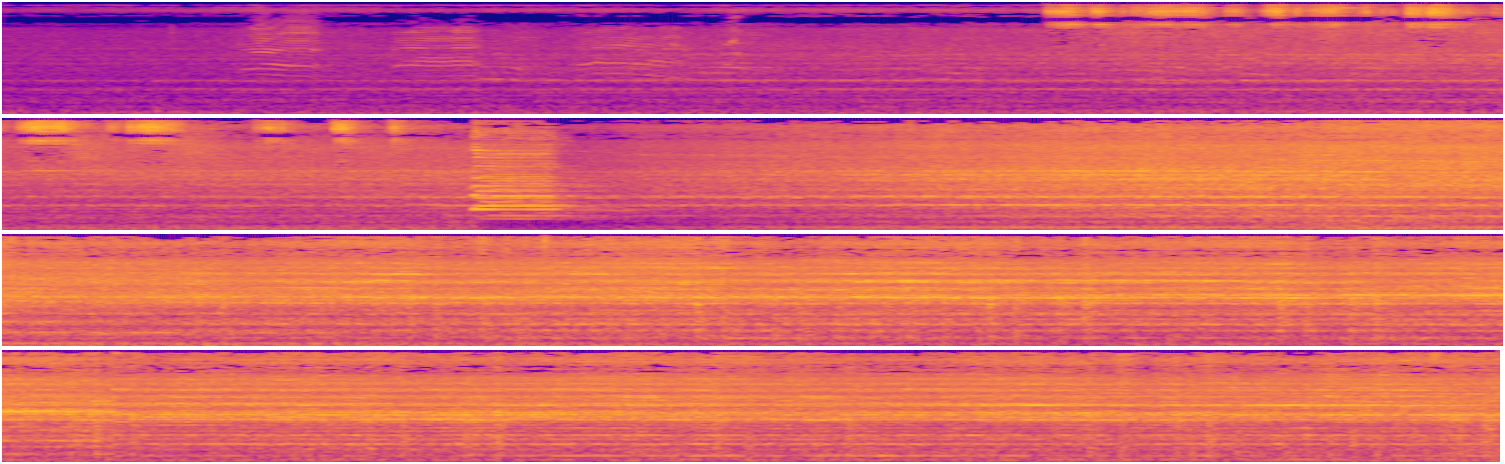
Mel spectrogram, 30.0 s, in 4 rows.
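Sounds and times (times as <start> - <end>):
train wheels squealing: 1.2 - 9.7, 12.4 - 30.0.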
